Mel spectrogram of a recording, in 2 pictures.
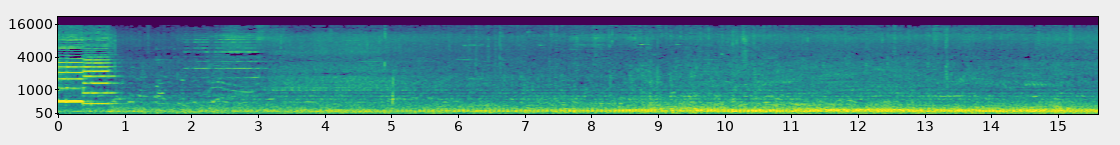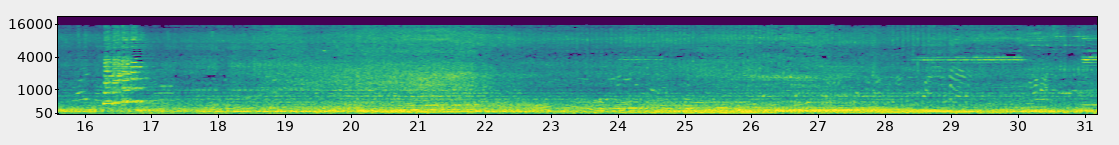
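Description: Steady engine and road rumble from riding in a moving vehicle along a busy street. A horn honks right at the start, and another short honk sounds about sixteen seconds in.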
